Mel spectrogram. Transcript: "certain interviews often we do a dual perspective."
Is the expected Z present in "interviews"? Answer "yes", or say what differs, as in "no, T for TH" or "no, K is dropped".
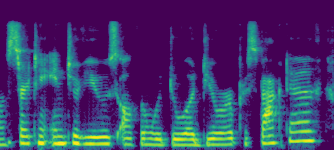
yes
